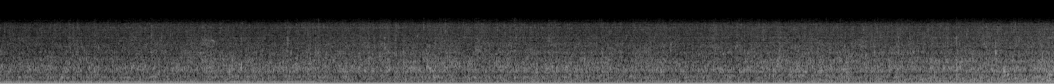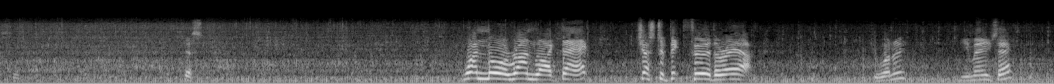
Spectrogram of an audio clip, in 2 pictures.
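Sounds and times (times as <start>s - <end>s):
boat engine drone: 0.0s - 21.0s
water rushing around boat: 0.0s - 21.0s.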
